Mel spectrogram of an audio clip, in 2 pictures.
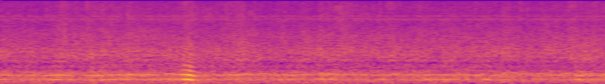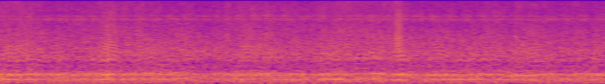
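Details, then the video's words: Natural buzzing of a bee swarm leaving the hive, a deep even drone with one loud close fly-by early on and a few softer passes later. "bees therapy swarm natural buzzing sound"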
